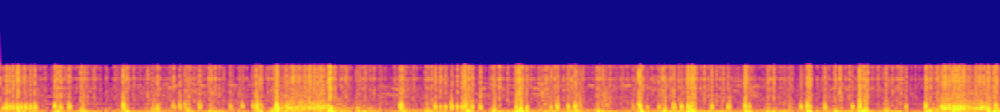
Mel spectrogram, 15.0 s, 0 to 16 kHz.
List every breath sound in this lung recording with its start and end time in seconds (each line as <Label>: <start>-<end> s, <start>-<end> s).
Inhalation: 0.00-0.53 s, 4.12-4.99 s, 14.01-15.00 s
Crackles: 0.00-0.54 s, 4.10-4.99 s, 14.01-15.00 s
